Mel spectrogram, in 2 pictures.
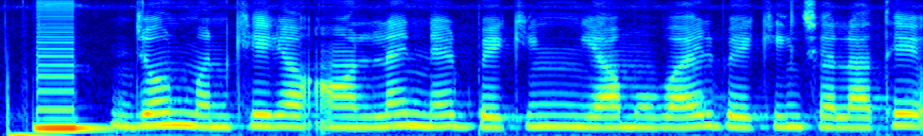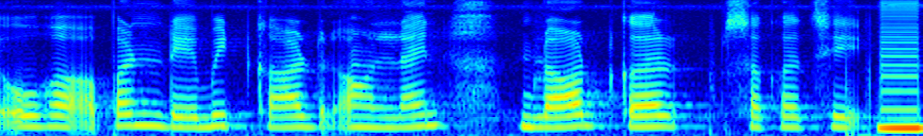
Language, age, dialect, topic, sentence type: Chhattisgarhi, 18-24, Western/Budati/Khatahi, banking, statement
